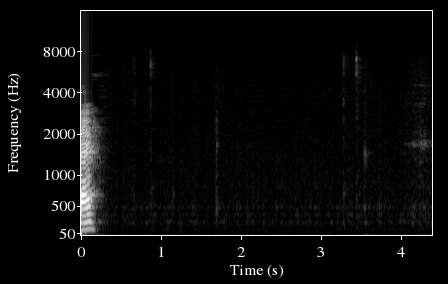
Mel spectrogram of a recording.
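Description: Near silence after a single spoken word, with a few very faint, scattered clicks.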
